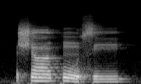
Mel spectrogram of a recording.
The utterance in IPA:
ʃ ã˦ k ũ˦˨ s i˧

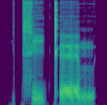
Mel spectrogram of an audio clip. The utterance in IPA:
t͡s i˨ kʼ ɛ˨ m

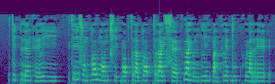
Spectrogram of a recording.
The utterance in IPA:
t i˦˥ ʔ p r ɛː˧ ŋ h eː˩˦ l iː˧ | t r iː˥˩ s o˨˩ n p l ɔː˥˩ w n ɔː˦˥ n t͡ɕʰ i˨˩ t̚ j ɔ˥˩ ʔ t r a˦˥ w p l ɔ˥˩ ʔ k r a˧ j s ɛː˩˦ kʰ ɯ˥˩ a̯ j ɯ˩˦ ŋ p l i˦˥ n p a˩˦ ŋ kʰ l e˥˩ k̚ d uː˦˥ t̚ kʰ l ɯ˧ a̯ r e˦˥ ʔ

